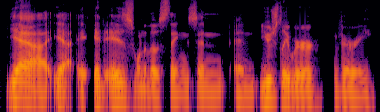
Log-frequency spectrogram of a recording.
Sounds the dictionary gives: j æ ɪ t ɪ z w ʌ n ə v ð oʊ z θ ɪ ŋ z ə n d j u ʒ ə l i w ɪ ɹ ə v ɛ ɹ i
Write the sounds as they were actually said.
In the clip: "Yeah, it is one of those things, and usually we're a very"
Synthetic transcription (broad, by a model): j æ ɪ t ɪ z w ʌ n ə v ð oʊ z θ ɪ ŋ z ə n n j u ʒ l i w ɪ ɹ v ɛ ɹ i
